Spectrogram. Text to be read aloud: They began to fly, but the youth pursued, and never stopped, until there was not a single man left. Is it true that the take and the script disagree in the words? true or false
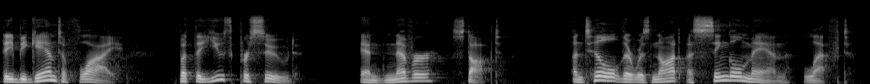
false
